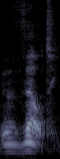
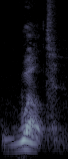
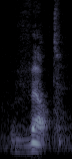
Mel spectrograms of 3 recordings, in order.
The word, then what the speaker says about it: Welt: a w it's not welt it's velt W's in German are pronounced like V's in English so velt do I have any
